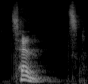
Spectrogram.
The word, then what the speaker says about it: tent: So, tent before unvoiced t, tend before a voiced d. Tent, tend, tent, tend.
